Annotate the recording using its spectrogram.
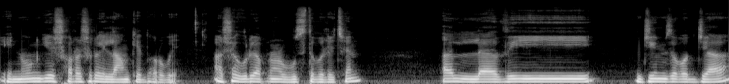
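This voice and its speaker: A man's voice: medium pitch, mellow. A man teaching Quran recitation, spelling out Arabic words letter by letter and explaining pronunciation rules patiently and methodically.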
